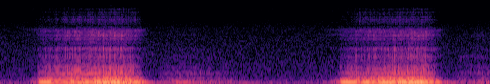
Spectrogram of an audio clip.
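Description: Two long, low rattling snores on breathing in, separated by a quiet out-breath; ordinary snoring during sleep.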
